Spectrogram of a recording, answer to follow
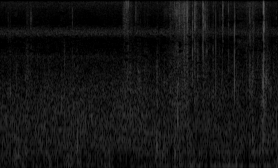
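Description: Low outdoor background noise: wind rumbling on the microphone, with a few faint footsteps on gravel as the camera moves along the car.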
